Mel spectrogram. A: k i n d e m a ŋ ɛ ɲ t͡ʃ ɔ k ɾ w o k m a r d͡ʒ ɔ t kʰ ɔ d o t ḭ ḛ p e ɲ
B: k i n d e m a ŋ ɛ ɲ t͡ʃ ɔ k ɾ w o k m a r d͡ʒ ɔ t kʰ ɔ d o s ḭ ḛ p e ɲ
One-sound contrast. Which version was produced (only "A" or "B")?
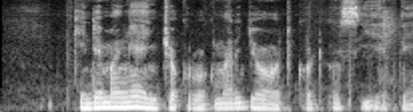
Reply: B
